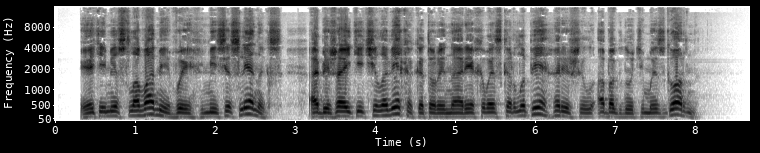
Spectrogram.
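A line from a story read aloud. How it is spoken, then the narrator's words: Amused after laughing. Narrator (Russian): Линд рассмеялся и сказал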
